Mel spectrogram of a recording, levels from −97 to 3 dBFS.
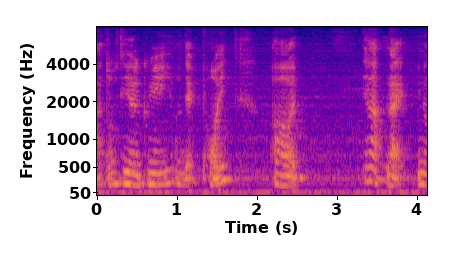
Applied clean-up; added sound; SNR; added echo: none; none; none; reverberation time 0.1 s.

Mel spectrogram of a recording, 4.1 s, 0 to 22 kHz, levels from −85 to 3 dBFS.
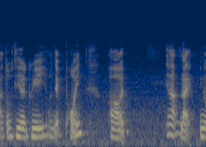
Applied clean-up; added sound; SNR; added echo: none; none; none; none.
